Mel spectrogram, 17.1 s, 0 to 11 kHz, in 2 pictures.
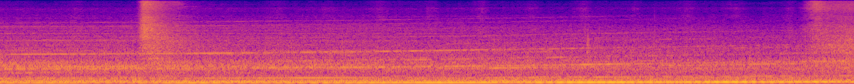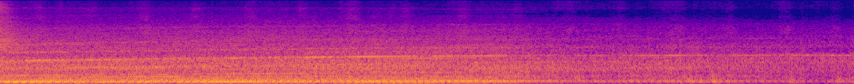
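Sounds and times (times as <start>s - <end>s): train rumbling by: 0.0s - 17.0s
train whine rising in pitch: 0.0s - 17.0s
brief hiss: 1.4s - 2.0s, 8.1s - 8.8s.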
